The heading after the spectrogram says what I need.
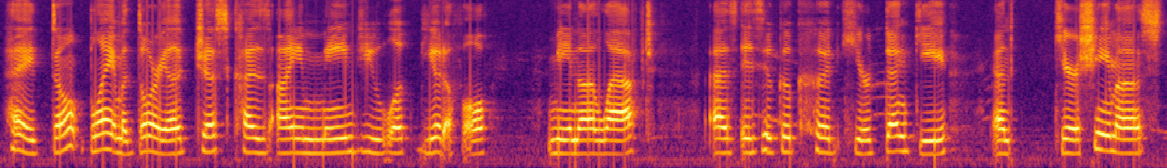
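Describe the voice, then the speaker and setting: A woman reading a story aloud as an amateur, haltingly, often stumbling over words and correcting herself. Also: medium pitch, flat delivery, a little mellow. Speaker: amateur fan fiction reader.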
